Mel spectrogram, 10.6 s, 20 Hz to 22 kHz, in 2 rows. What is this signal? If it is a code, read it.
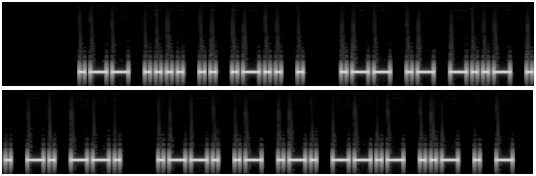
Morse code, heard as a keyed tone, about 22 wpm, 700 Hz. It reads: WHILE WAXING PARQUET
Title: Pangram Challenge v2 - 22wpm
